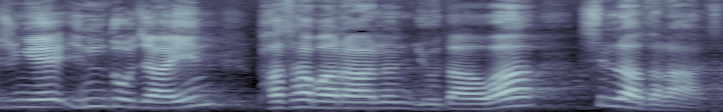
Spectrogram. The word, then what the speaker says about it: 실라: 실라, 같은 동일한 인물인데 실로아노는 로마에서 사용하는 라틴어식으로 실로아노라고 읽고 헬라어로는 실라 이렇게 읽습니다.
